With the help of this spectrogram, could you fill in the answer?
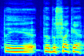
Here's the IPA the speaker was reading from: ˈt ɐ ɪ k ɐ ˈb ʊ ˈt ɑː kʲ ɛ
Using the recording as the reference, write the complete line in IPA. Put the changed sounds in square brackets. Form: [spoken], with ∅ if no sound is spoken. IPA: ˈt ɐ ɪ [t] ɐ [ˈd] ʊ [ˈs] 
